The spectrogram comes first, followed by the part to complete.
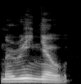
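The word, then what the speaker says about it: Marinho: It's Marino. Ah. Yeah, Marino. I didn't notice the J in there. Because, it's NH. We pronounce it Nya.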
